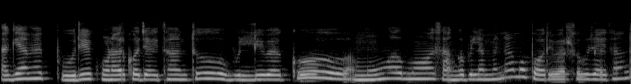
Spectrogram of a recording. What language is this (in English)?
Odia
